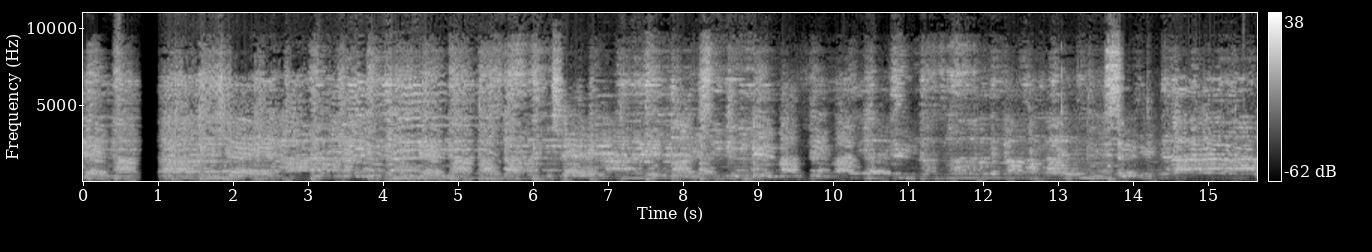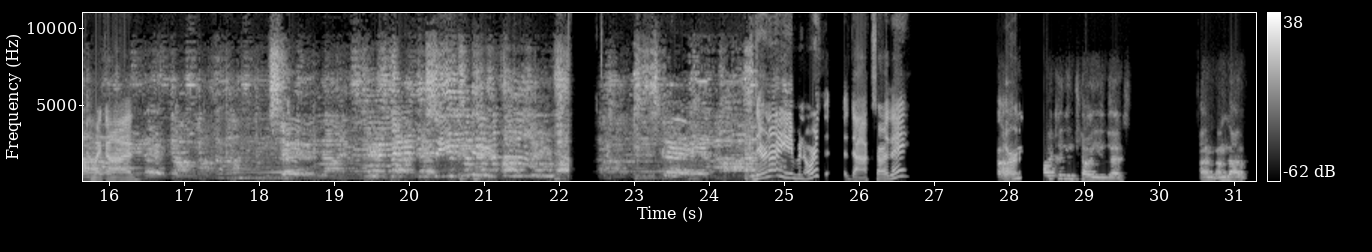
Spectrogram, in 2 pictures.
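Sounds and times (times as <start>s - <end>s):
large crowd cheering and shouting at a fire set on the Al-Aqsa Mosque: 0.0s - 25.0s, 27.9s - 28.2s
speech: 15.7s - 16.6s, 25.2s - 26.7s, 27.8s - 29.7s, 30.5s - 31.2s.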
